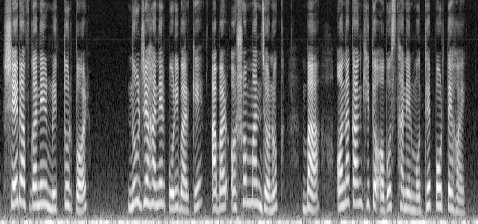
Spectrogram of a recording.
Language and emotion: Bengali, neutral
